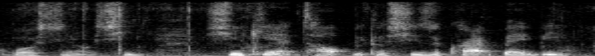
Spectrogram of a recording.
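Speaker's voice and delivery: very quiet, breathy whisper. Retelling what a caseworker said to another lady in a courtroom: imitating a whisper. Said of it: "she kinda whispers this to another one of the ladies".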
